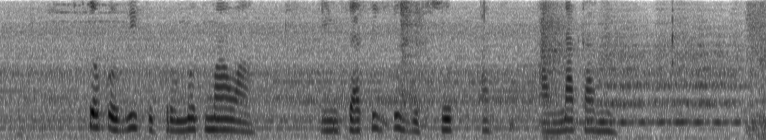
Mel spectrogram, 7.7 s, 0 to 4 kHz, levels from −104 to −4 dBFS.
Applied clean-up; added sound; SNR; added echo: none; Mechanisms; 9 dB; none.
